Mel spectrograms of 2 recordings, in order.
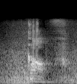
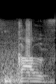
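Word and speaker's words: calf: তাকে ইংরেজিতে বলা হয় কাফ সি এ এল এফ এল এর উচ্চারণ কিন্তু হবে না কাফ আমরা উচ্চারণ করবো কালফ নয় ঠিক আছে কাফ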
